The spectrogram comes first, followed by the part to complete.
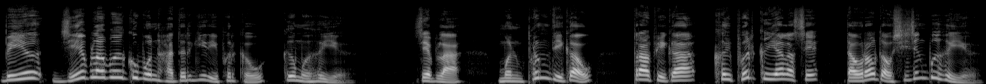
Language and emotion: Bodo, surprised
